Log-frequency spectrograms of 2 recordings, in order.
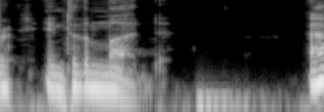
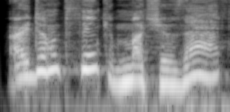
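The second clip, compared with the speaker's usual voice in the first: higher, unimpressed duck voice; lightly voiced unimpressed duck; dismissive duck; 10 semitones higher than usual. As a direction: shrug it off as the duck. Duck character speaks.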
